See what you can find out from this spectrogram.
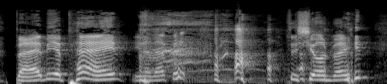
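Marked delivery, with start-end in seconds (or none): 0.2-1.2 put-on loud screamed delivery with a slight Welsh accent. Retelling someone's one GoldenEye bit, the speaker does a slightly Welsh Pierce Brosnan scream. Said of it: "which I assume is slightly Welsh".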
